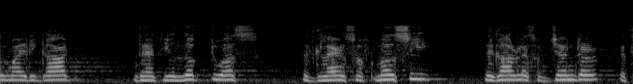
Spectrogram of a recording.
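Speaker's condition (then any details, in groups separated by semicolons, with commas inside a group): No condition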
